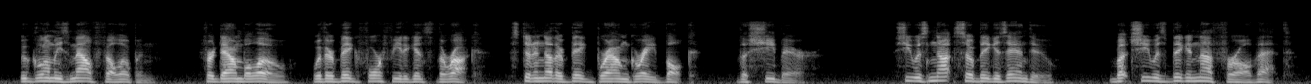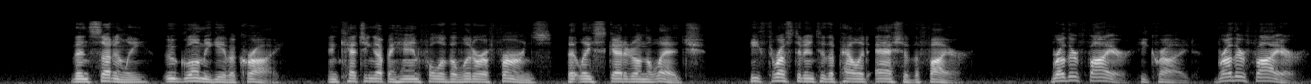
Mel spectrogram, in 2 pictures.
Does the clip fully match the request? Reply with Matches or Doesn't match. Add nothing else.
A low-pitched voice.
Matches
